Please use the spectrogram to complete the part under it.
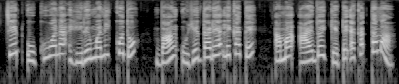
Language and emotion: Santali, surprised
